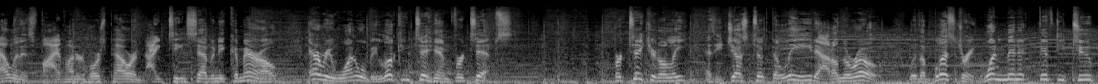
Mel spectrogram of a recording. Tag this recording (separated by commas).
Speech, Music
